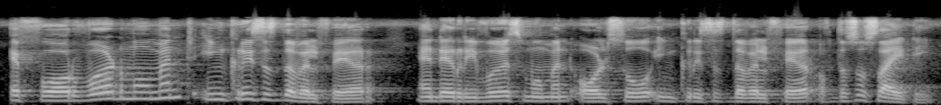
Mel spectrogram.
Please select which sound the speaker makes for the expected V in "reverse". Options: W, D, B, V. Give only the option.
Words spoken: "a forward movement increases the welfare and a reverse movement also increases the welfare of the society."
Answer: V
